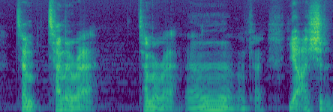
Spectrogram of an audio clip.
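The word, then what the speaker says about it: Temeraire: I'll stick with the 406s on Temerian. I don't think you'll have the option, unfortunately, to make less service pens on cruisers and Black DDs even more. And 406. Major Temerian is pronounced Temera.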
